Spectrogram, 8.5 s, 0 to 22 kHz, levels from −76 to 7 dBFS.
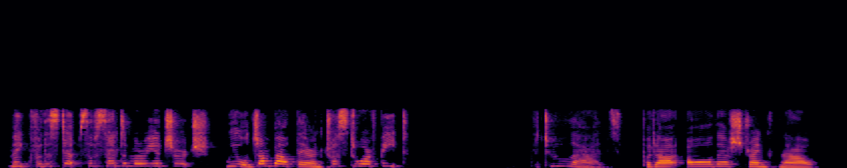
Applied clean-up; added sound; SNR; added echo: none; none; none; none.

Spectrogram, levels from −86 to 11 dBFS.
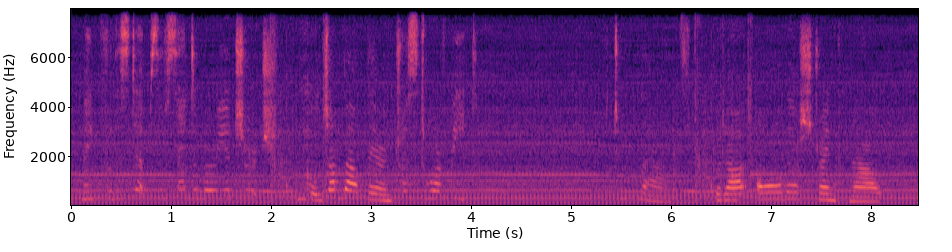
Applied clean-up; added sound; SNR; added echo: none; Engine; 5 dB; none.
